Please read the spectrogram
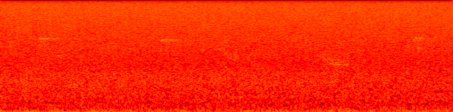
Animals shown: forest ambience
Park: Marsh-Billings-Rockefeller National Historical Park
